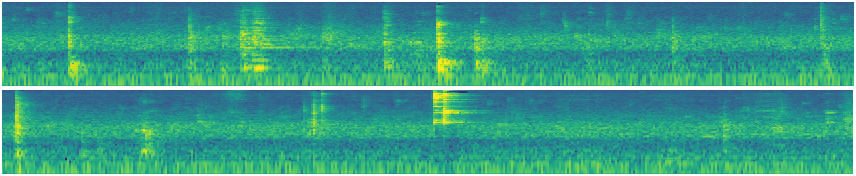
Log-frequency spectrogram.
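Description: Light metallic clicks and clinks, a handful at irregular moments, as a cutting tool is fitted into a mini mill's spindle collet by hand, over a faint steady low hum.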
